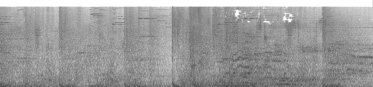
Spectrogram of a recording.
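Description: Magic blasts and weapon hits clash in a busy fight.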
